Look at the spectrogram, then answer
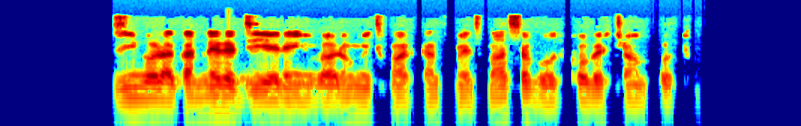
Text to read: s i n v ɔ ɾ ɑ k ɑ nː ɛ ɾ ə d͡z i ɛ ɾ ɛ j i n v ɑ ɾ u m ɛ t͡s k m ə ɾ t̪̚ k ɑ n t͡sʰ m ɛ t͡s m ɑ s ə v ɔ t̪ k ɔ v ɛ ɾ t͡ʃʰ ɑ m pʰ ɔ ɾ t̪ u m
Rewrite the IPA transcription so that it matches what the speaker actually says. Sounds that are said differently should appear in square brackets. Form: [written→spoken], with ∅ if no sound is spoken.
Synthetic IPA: [s→z] i n v ɔ ɾ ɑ k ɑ nː ɛ ɾ ə d͡z i ɛ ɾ ɛ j i n v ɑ ɾ u m [ɛ→i] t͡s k m [ə→ɑ] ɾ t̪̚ k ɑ n t͡sʰ m ɛ t͡s m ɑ s ə v ɔ t̪ [k→kʰ] ɔ v ɛ ɾ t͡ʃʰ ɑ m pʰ ɔ ɾ [t̪→t̪ʰ] u m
